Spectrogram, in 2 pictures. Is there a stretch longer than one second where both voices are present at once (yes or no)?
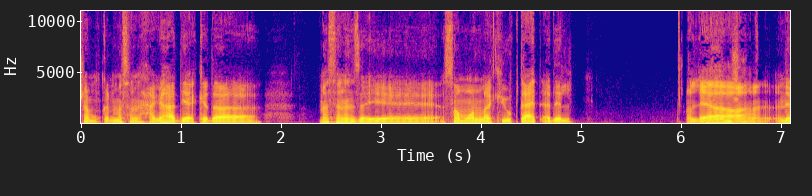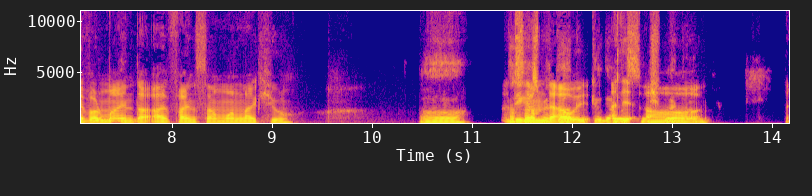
yes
